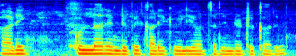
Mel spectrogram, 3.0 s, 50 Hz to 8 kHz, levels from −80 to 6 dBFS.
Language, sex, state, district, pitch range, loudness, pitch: Tamil, female, Tamil Nadu, Namakkal, 170-190 Hz, -15 LUFS, 180 Hz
